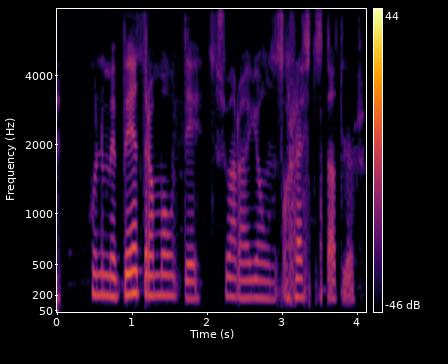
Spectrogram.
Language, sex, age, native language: Icelandic, male, 11, Icelandic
